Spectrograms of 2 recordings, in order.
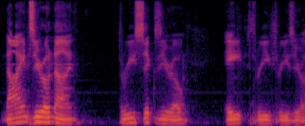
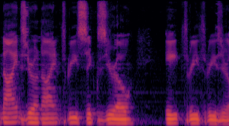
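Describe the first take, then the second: First: The number is said slowly and deliberately. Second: The number is said at normal speed.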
